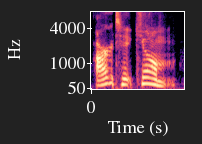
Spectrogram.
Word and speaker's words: Artem: Artem sounds similar to Artyom, like Tom with a Y start.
